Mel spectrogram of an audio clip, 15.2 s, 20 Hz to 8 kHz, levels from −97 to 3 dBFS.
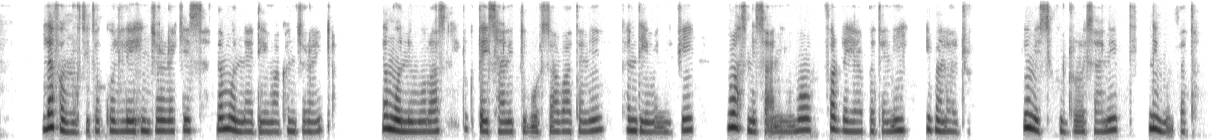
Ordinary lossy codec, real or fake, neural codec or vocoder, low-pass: Opus, 32 kbps; real; none; 7.2 kHz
